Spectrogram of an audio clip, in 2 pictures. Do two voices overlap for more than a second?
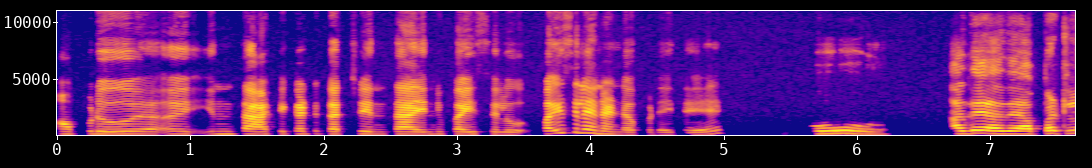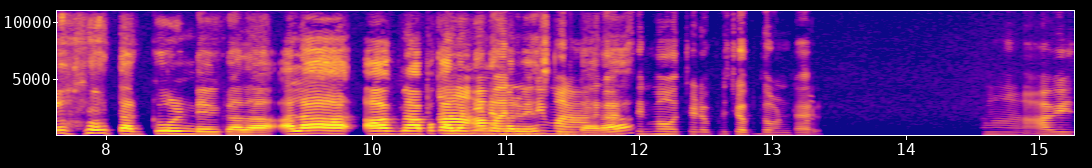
Yes, from 10.6 s

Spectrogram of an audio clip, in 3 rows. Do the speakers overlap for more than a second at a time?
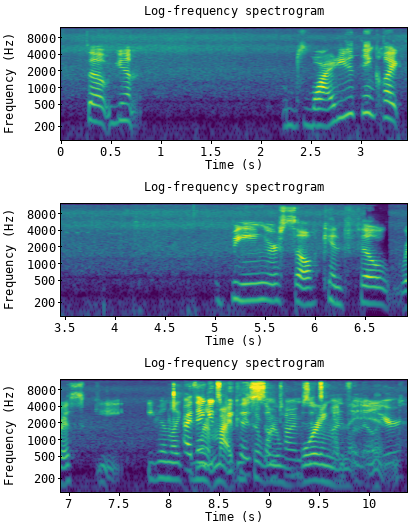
Yes, from 8.1 s

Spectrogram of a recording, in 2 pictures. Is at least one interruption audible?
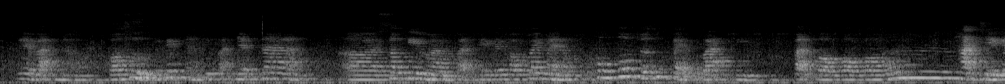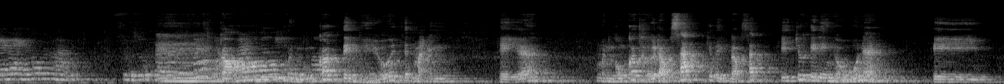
Yes, from 11.6 s

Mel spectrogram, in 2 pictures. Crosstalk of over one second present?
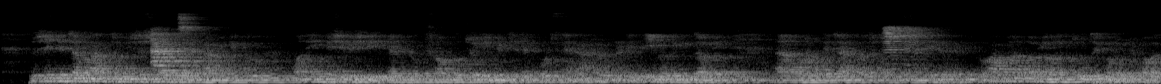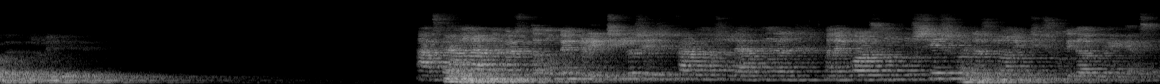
No

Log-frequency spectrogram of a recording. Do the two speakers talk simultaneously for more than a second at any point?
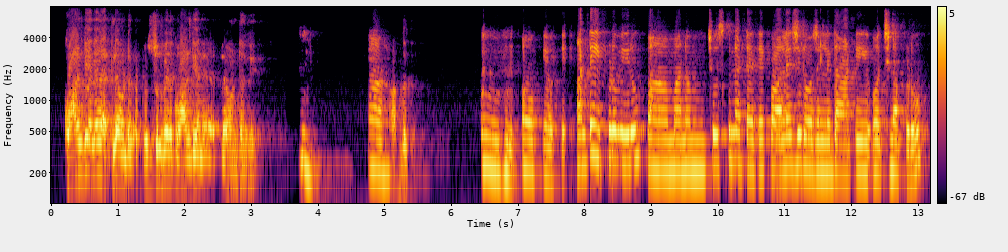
No

